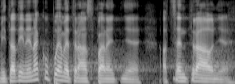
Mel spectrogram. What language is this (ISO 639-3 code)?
ces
